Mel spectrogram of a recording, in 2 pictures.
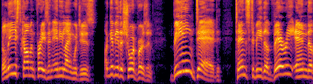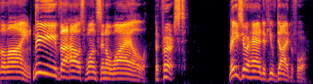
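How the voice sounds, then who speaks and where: A flamboyant, wry stage trickster, high and bright for a male voice. He delivers wordy comic speeches with hammy, swooping emphasis, in a theatrical game style. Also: sing-song, normal speed. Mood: wry, grandiose.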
